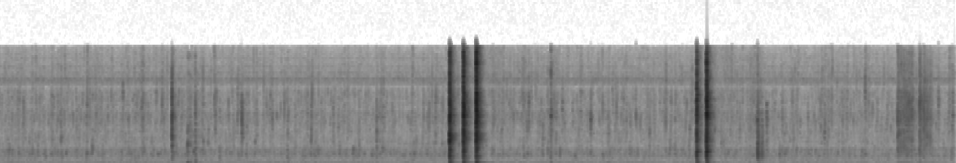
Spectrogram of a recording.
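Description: Cream stew simmering in an aluminium pot as it is stirred with a wooden spoon: a steady bubbling hiss, with sharp knocks of the spoon against the pot, three in quick succession about seven seconds in and two more about ten and a half seconds in.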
